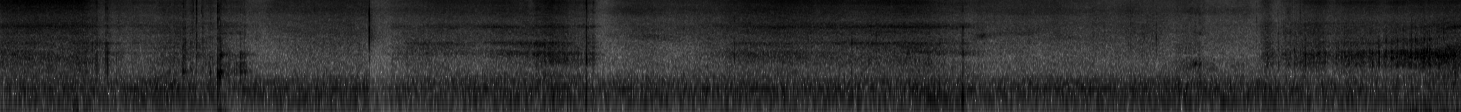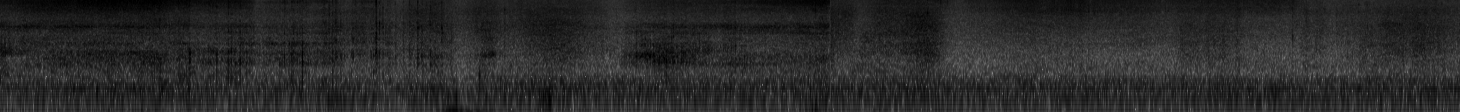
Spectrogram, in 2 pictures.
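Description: Fingers rustle softly through damp hair, close by.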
